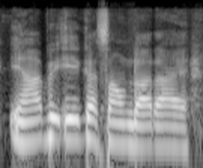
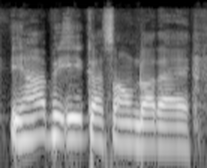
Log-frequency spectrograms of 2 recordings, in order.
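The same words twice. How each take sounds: The two takes are said the same way.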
